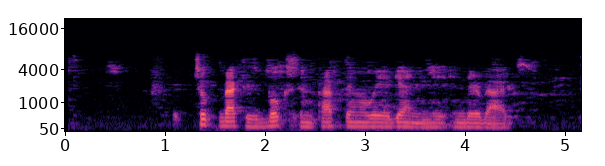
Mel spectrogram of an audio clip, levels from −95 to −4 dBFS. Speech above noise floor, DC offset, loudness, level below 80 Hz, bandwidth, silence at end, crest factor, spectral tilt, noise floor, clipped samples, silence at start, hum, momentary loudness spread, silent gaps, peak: 27 dB; under 0.1%; -38 LUFS; -74 dBFS; 7.4 kHz; 0.5 s; 26 dB; -3 dB/octave; -66 dBFS; under 0.1%; 0.45 s; none; 25 LU; none; -14 dBFS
